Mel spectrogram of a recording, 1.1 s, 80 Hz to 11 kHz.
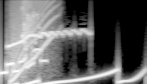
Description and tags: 8-bit retro chipsound chip 8bit chiptune powerup video-game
